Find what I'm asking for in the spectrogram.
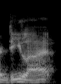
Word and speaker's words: Delight: He's native of Pike County, Arkansas, Delight, there, Delight. So the emphasis is on the D.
